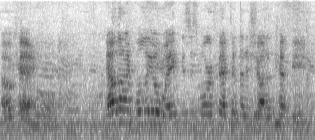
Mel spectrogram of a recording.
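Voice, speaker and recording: Wry fairground juggler over loud crowd noise. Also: mid-range voice, fast, far from the mic. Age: 30s or older. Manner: wry self-deprecating showman. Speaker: street juggler and comedy performer. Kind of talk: stage comedy patter to a live audience. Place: live show at a Renaissance fair.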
